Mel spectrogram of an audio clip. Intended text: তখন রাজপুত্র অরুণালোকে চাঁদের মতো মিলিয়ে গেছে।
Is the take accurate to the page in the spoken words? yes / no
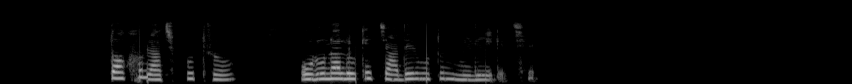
yes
